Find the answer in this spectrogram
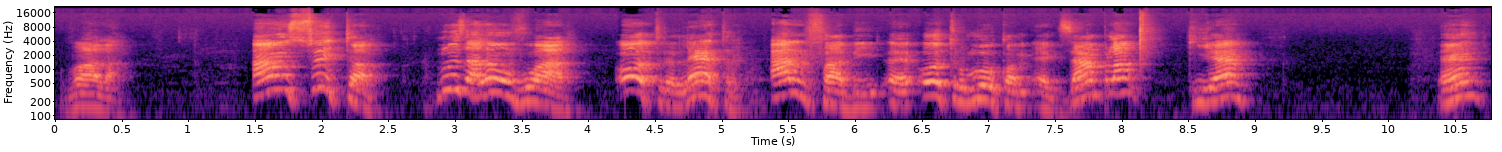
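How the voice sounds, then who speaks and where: A man teaching a beginner Arabic lesson who repeats each word slowly and keeps saying "voilà". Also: sits high, sing-song, roomy sound. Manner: repeats words slowly, many "voilà" fillers.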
